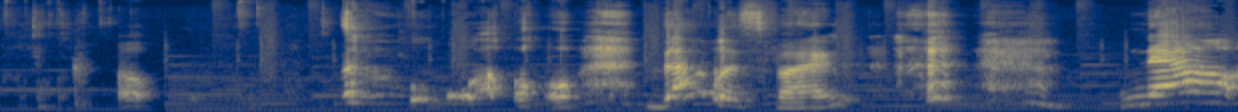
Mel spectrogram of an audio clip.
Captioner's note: laughter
